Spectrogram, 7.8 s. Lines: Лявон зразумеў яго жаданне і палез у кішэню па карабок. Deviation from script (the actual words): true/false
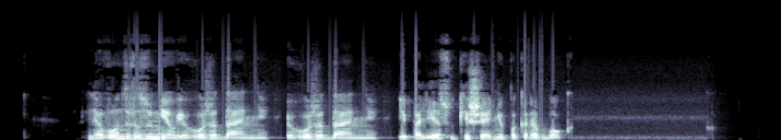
true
